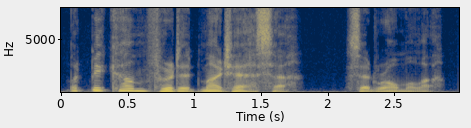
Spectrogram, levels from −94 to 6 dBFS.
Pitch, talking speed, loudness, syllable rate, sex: 110 Hz, 140 wpm, -18 LUFS, 4.9 syllables/s, male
